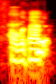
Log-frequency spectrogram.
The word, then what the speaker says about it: Olyphant: And the gentleman that ended up being the drug dealer guy at the beginning, Timothy Olyphant, is that how you say his name? Oliphant.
